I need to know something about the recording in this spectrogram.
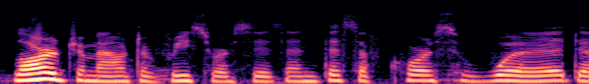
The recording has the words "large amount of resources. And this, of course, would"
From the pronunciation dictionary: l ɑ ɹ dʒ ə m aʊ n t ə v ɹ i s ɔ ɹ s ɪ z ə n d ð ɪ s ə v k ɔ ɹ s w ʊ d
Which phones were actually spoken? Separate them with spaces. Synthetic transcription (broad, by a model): l ɑ ɹ dʒ ə m aʊ n t ə v ɹ i s ɔ ɹ s ɪ z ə n ð ɪ s ə v k ɔ ɹ s w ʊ d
